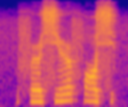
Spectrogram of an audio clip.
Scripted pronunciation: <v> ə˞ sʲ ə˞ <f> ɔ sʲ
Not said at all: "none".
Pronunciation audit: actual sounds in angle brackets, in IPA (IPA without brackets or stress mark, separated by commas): f, f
